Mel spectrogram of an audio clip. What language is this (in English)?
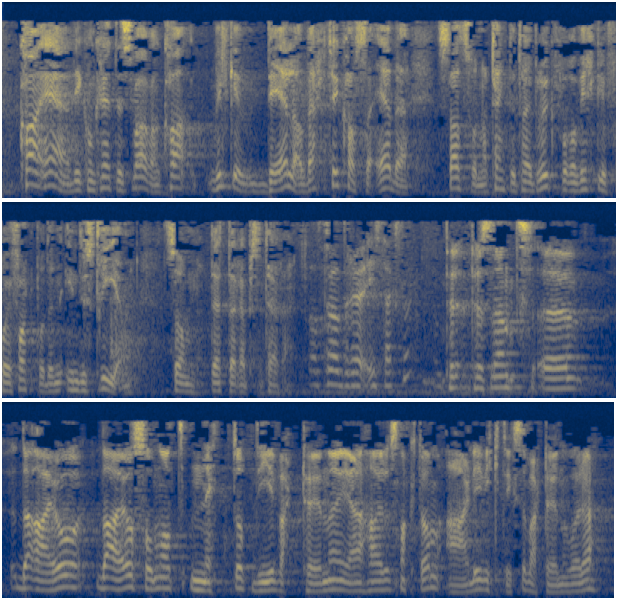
Norwegian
